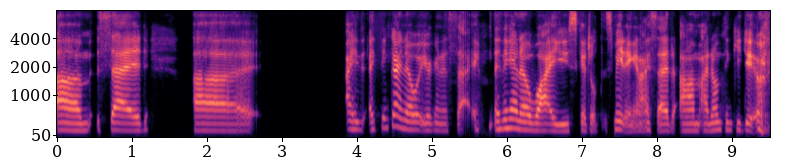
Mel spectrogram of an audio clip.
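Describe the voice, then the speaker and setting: At a moderate pace, a woman with a fairly low pitch speaks in fairly even intonation, the sound dry and close with no echo. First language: not English. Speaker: goat farmer. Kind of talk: casual interview chat. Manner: hesitant, many fillers.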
